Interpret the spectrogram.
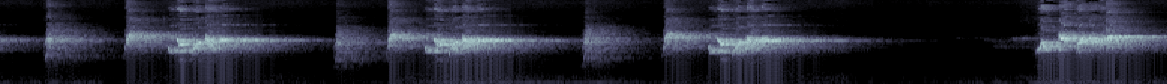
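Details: A tame, properly trained bulbul gives rich, liquid warbled phrases that slur downward, repeated about every two seconds with short pauses between them.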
